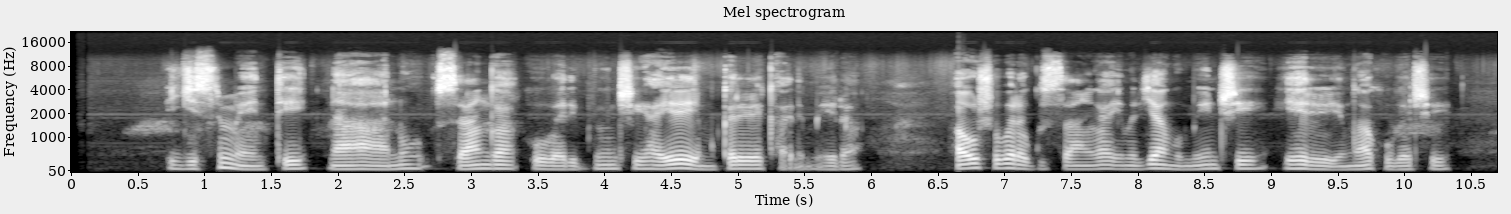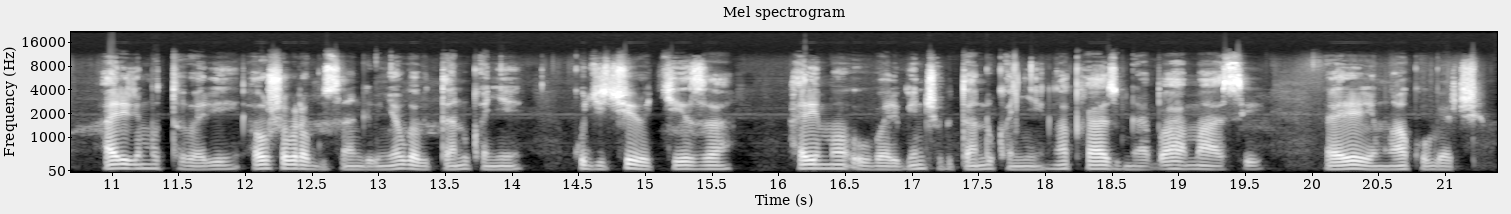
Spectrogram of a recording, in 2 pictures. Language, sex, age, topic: Kinyarwanda, male, 18-24, finance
